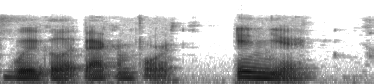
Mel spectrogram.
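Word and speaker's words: eñe: The way you would probably want to write this so you know how to pronounce it is Enye. Yay, you know, like you're excited. Yay, Enye.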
